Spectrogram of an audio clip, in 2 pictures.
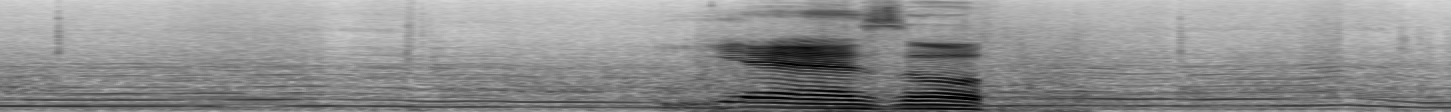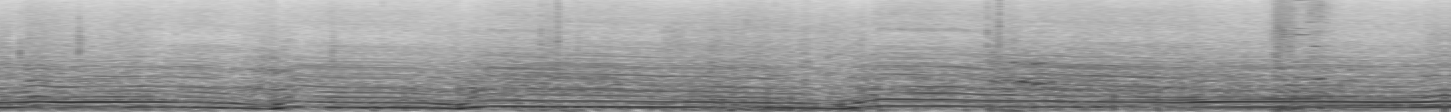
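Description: A racing car engine roars, rising sharply in pitch as it revs hard and dropping with each gear change.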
